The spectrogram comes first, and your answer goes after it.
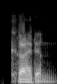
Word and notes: chitin: American English

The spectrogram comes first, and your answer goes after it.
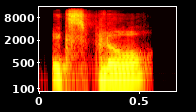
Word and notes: explore: Indian

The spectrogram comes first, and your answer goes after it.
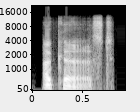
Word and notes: accursed: British English

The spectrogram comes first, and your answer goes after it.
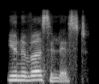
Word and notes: universalist: Indian

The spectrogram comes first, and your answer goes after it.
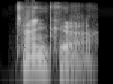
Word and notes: tanker: British English

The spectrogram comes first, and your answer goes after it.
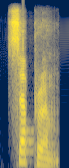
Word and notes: suprême: Indian

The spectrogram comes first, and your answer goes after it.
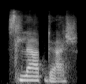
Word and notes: slapdash: Indian

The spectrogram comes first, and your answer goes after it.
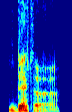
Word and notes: debtor: British English

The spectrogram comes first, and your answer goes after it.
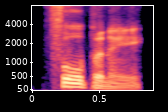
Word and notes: fourpenny: British English

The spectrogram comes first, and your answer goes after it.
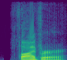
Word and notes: fiver: American English

